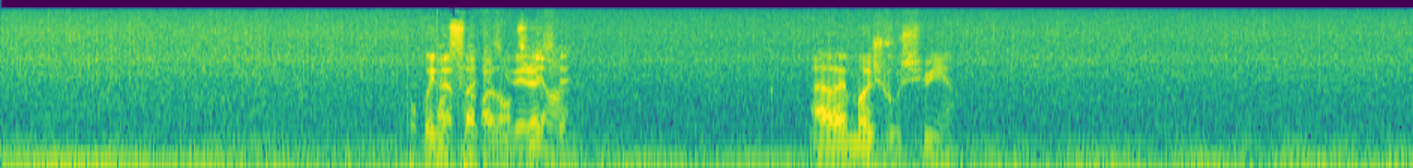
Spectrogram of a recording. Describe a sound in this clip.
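A propeller plane's engine drones steadily.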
